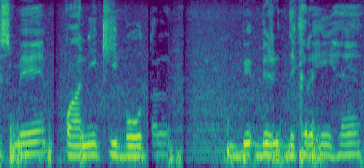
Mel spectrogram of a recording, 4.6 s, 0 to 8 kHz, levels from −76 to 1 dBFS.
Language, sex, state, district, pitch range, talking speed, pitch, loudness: Hindi, male, Uttar Pradesh, Lalitpur, 140-155 Hz, 120 wpm, 150 Hz, -14 LUFS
